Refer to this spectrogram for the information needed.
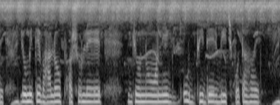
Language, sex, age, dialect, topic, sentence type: Bengali, female, 25-30, Northern/Varendri, agriculture, statement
